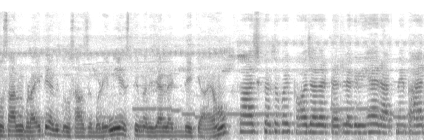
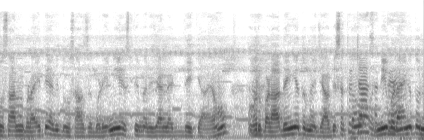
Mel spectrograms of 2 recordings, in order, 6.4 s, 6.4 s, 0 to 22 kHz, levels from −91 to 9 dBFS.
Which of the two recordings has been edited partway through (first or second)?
first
